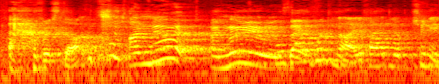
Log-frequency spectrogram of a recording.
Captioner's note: laughing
